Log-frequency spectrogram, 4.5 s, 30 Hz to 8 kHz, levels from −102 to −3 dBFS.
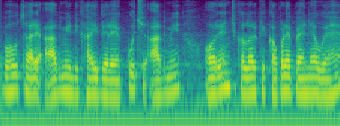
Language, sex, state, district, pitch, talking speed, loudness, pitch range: Hindi, male, Jharkhand, Garhwa, 130 Hz, 210 wpm, -17 LUFS, 125-140 Hz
